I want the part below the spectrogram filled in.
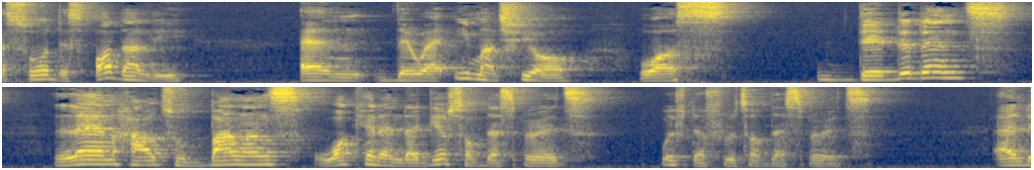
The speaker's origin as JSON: {"language": "English", "country": "Ghana", "said": "I'm a Ghanaian"}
